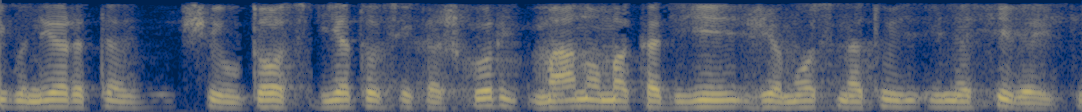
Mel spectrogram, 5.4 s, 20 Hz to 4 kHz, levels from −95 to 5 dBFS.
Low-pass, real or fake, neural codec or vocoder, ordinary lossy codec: 3.6 kHz; real; none; AAC, 16 kbps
